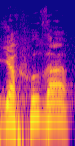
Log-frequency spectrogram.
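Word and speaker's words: יהודה: Judas se deriva del nombre hebreo Judá, que se escribe Yahudá. Ya, así, Y-A-H-U, y luego Da, con acento en la D-H, D-A-H, que significa Yahweh alabado, o alabado sea Yahvé.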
